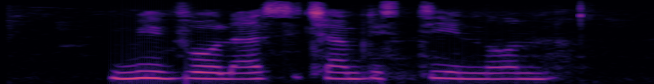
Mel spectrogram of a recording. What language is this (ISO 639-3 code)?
epo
